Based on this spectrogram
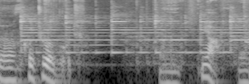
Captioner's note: stringing sounds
